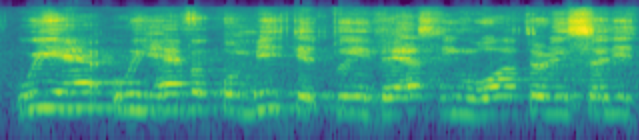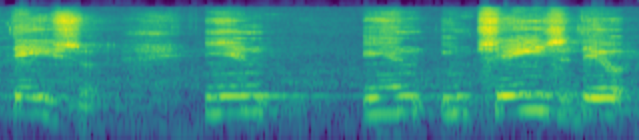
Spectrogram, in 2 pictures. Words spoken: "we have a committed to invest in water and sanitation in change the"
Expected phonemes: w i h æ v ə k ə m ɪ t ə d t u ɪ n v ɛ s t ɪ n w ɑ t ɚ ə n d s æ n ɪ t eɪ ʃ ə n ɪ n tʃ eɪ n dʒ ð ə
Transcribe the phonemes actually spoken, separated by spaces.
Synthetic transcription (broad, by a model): w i h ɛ v ə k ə m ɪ t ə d t u ɪ n v ɛ s t ɪ n w ɑ t ɚ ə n s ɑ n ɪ t eɪ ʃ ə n ɪ n tʃ eɪ n dʒ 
